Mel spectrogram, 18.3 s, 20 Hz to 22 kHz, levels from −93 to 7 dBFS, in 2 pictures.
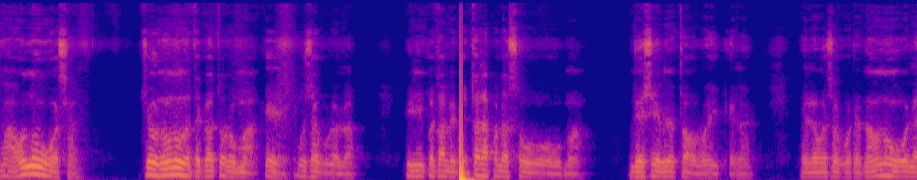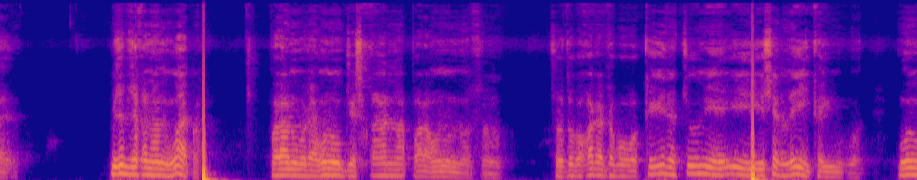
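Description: Speech runs throughout with a swirly, smeared, hollow quality and blurred attacks. This likely comes from generation loss, consistent with roughly ten passes of Opus at about 64 kbit/s. Loud single bangs occur at 4.60 to 4.62 s, 11.2 s and 16.69 s. These are invalid numbers at full scale, with output held flat at one extreme value for 10 to 20 ms blocks.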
